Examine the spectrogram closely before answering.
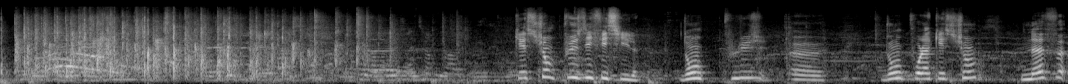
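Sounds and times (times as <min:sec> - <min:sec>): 
audience applause: 0:00.0 - 0:04.7
chatter: 0:00.0 - 0:10.6
speech: 0:05.2 - 0:10.6.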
